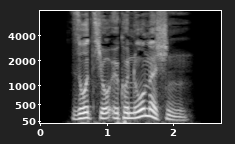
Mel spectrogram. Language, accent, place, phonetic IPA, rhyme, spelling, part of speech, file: German, Germany, Berlin, [zot͡si̯oʔøkoˈnoːmɪʃn̩], -oːmɪʃn̩, sozioökonomischen, adjective, De-sozioökonomischen.ogg
- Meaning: inflection of sozioökonomisch: 1. strong genitive masculine/neuter singular 2. weak/mixed genitive/dative all-gender singular 3. strong/weak/mixed accusative masculine singular 4. strong dative plural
